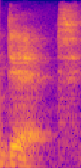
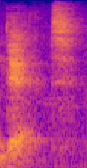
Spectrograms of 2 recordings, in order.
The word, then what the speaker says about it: debt: are in debt okay don't pronounce the b in debt in debt in the red if you're in the black it's good you're not in debt and this is because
